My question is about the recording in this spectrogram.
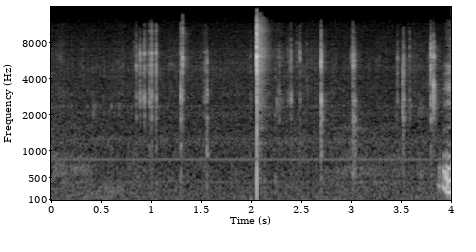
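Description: Short plastic clicks and taps of a Lego truck being handled: a little cluster about a second in, then scattered single clicks, the sharpest a little past halfway.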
